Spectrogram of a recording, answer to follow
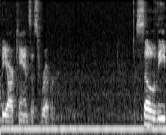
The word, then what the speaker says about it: Arkansas: distinction between so here's the state this is pronounced Arkansas and what I have said before is the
